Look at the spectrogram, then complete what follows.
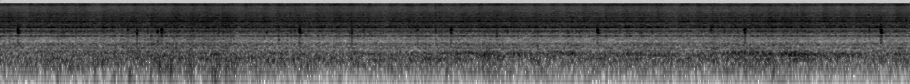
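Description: Model live-steam boilers and engines in steam, giving a steady hissing, rushing noise. Light irregular ticks come about once a second over a faint high steady tone.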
